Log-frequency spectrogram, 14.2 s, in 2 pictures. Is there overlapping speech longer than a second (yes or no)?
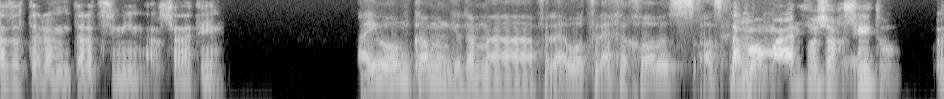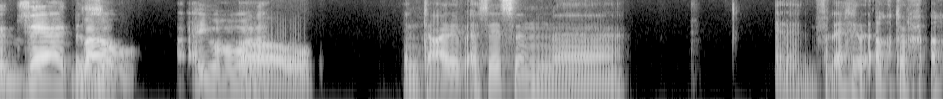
no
